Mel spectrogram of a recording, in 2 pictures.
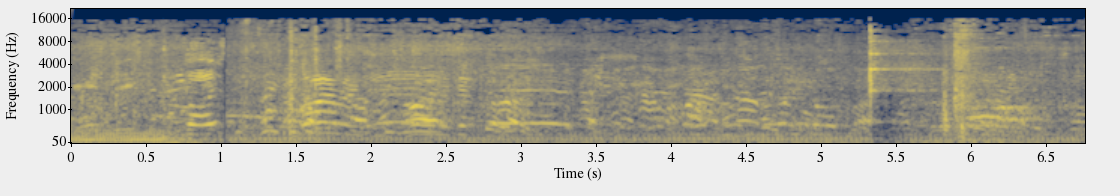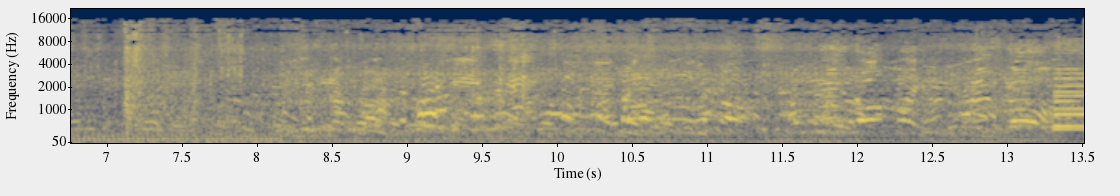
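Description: A crowd of men and women talk and shout outdoors, close by.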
